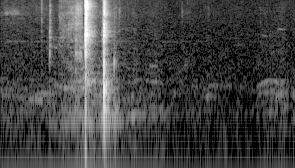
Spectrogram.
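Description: Two sharp clicks in quick succession, a little over half a second in, from a spring-loaded desoldering pump working solder joints on a monitor power-supply board.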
